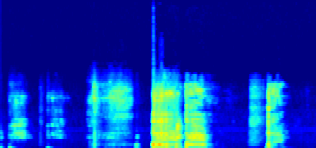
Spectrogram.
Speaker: as you can hear I do got a cough and a little cold and stuff like that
